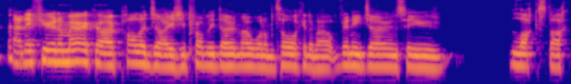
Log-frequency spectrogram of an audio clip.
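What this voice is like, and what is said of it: British accent with Birmingham twang. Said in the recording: “I have a bit more Brummy twang now than I've had for many years because I've been back here”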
